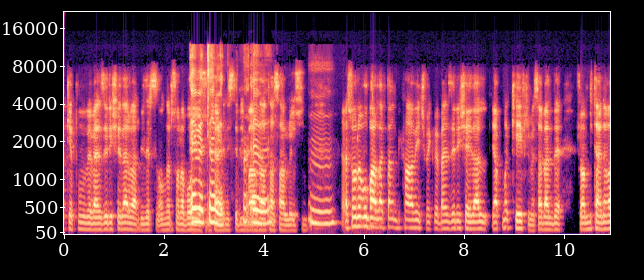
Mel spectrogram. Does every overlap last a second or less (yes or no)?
no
